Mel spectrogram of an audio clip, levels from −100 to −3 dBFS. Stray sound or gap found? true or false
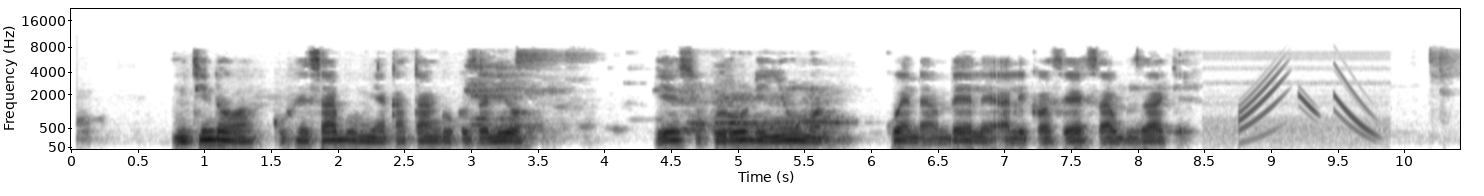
true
